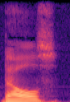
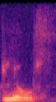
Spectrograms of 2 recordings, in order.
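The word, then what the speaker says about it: Bealls: Is that how it's pronounced, Bell's? – Yeah, not Beals.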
